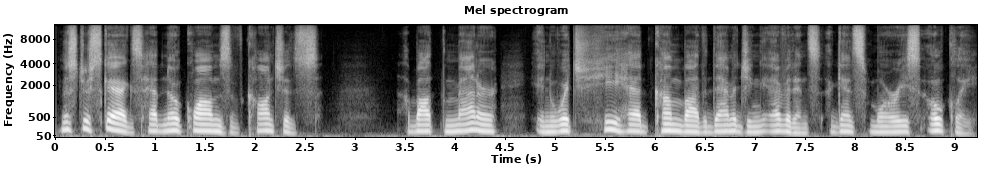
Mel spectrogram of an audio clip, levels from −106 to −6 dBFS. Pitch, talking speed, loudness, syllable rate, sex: 140 Hz, 145 wpm, -18 LUFS, 4.4 syllables/s, male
